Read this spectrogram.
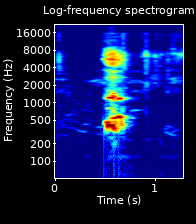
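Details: A single short, abrupt, voiced hiccup.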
